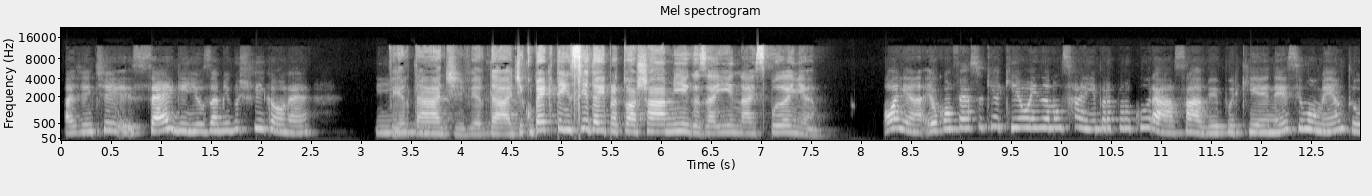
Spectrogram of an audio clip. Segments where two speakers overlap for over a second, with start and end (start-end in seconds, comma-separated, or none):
none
